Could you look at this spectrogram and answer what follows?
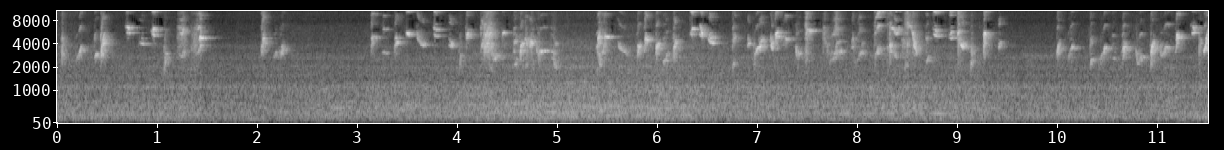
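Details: Goldfinch song recorded by the owner, offered for training birds; rapid high twittering and tinkling notes in long bursts with brief pauses, a fast stream of short chirps.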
